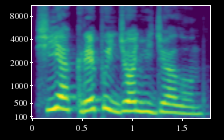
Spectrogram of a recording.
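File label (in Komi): сиа крепыд дзоньвидзалун, Komi, female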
